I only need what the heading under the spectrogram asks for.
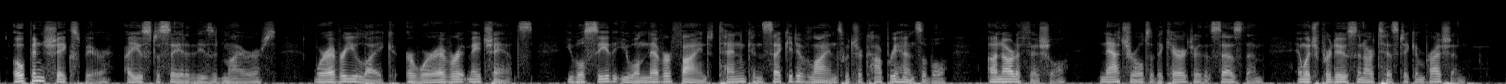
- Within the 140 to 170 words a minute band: No, average, 180 wpm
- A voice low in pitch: Yes, low, 105 Hz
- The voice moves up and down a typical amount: Yes, average, 3.1 semitones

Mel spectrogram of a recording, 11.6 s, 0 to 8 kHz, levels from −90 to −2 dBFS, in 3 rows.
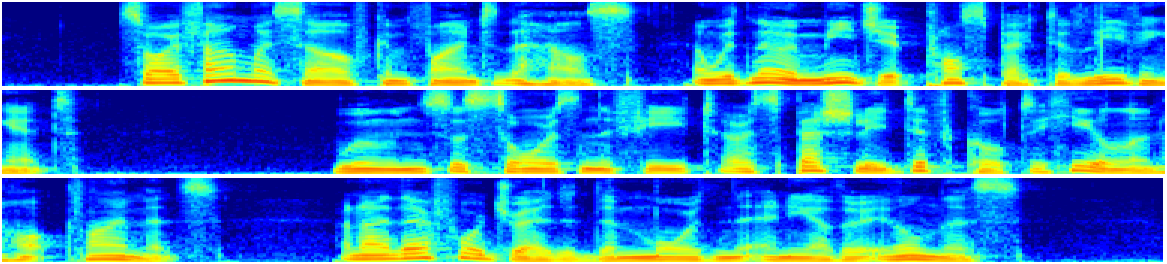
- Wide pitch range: Yes, wide, 5.7 semitones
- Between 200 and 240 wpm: Yes, fast, 205 wpm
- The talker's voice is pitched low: Yes, low, 100 Hz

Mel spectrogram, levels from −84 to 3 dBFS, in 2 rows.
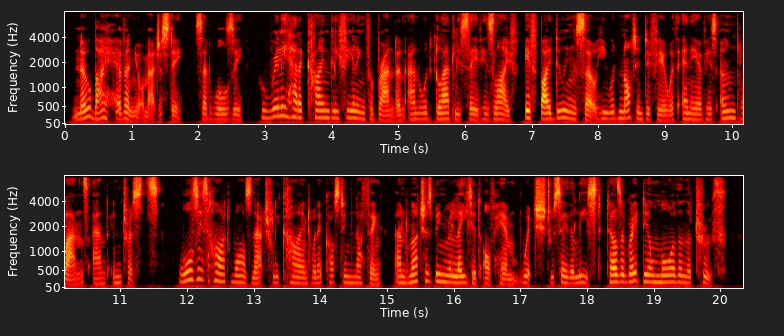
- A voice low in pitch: No, medium, 165 Hz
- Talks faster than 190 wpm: Yes, average, 200 wpm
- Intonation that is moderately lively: Yes, average, 3.9 semitones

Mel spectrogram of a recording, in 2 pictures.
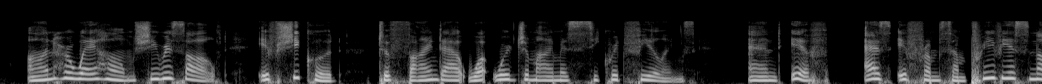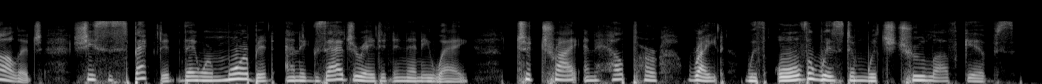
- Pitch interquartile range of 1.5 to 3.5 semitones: No, average, 4.7 semitones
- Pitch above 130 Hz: Yes, high, 190 Hz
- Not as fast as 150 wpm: Yes, average, 140 wpm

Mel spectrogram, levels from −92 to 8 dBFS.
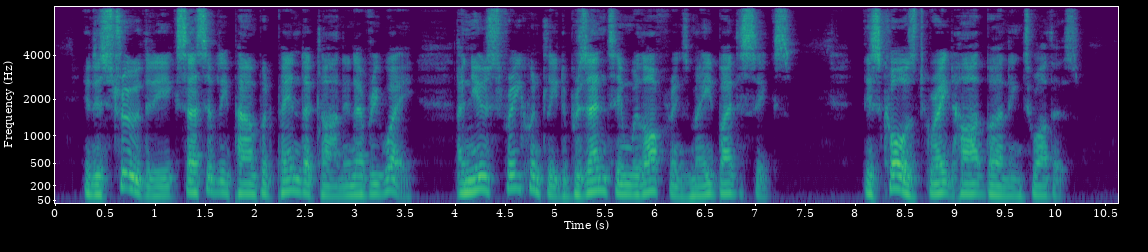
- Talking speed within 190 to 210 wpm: No, average, 180 wpm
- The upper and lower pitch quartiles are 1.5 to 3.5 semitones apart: No, average, 4.7 semitones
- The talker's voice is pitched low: Yes, low, 115 Hz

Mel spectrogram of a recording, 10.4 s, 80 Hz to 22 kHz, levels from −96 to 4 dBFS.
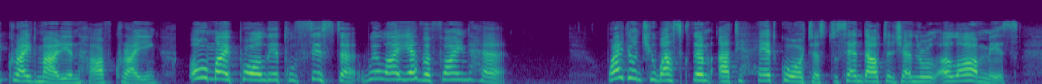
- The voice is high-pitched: Yes, very high, 265 Hz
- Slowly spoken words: No, average, 160 wpm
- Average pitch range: No, wide, 5.8 semitones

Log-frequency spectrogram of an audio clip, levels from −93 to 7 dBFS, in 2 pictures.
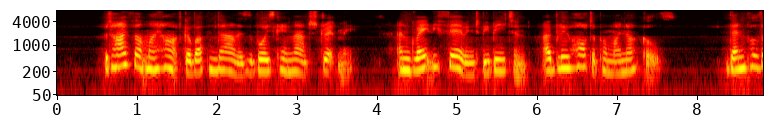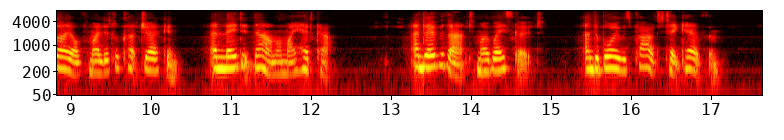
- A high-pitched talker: Yes, high, 230 Hz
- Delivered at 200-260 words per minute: Yes, fast, 205 wpm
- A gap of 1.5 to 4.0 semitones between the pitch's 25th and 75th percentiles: Yes, average, 3.3 semitones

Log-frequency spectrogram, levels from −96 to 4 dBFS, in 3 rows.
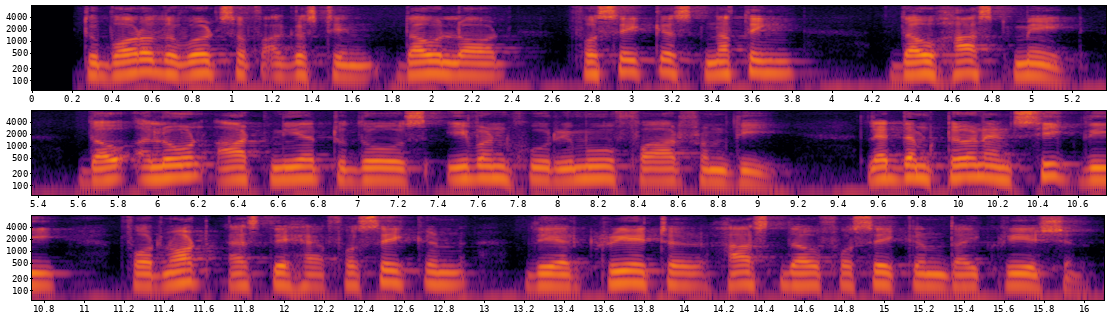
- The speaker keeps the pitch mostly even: Yes, narrow, 2.3 semitones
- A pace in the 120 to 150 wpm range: No, average, 165 wpm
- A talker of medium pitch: Yes, medium, 145 Hz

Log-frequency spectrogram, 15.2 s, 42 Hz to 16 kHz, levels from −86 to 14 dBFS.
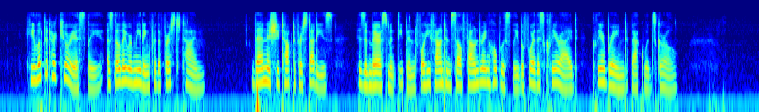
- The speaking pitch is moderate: Yes, medium, 180 Hz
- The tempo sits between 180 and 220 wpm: No, average, 150 wpm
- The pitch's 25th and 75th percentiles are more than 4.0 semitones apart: Yes, average, 4.5 semitones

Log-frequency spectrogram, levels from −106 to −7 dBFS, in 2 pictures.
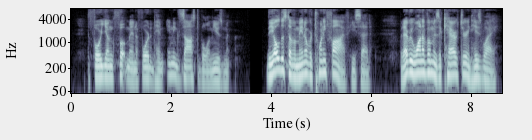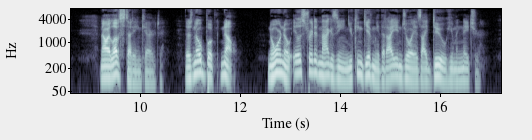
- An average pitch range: No, wide, 5.9 semitones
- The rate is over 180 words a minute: Yes, average, 190 wpm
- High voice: No, low, 115 Hz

